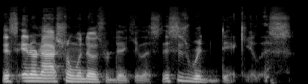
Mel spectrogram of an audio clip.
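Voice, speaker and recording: A man's voice: mid-range voice, fast talker. A young man hosting a casual football watch-along live stream, reading chat messages and rambling in slang with lots of fillers. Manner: slangy and rambling, lots of fillers, sudden excited outbursts at the match. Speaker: live stream host reacting to a football match.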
